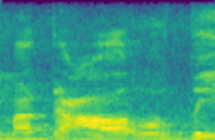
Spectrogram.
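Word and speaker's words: مد عارض: মাদ্দে লিন তিন আলিফ মাদ দুই প্রকার মাদ্দে আরজি আরজি মাদ্দে আরদি আসলে এটা উচ্চারণটা দয় কিন্তু এটা বাংলাতে আরজি বলে ঠিক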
